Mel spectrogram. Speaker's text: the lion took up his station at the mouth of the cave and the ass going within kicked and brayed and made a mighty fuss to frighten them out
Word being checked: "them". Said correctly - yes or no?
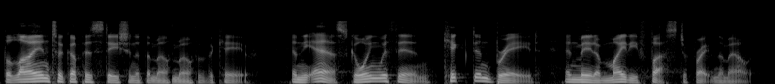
yes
